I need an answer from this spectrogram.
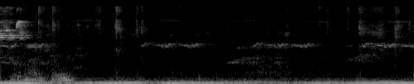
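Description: Birds chirping, with short high chirps at the start and a wavering, trilling call from about halfway through, over a steady low hum.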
